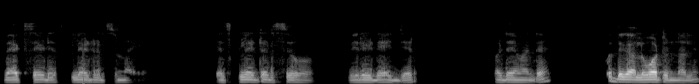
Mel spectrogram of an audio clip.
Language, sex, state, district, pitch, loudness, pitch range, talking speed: Telugu, male, Andhra Pradesh, Anantapur, 105 Hz, -26 LUFS, 100-110 Hz, 95 wpm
